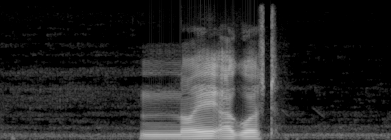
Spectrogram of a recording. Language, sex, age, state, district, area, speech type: Santali, male, 18-30, West Bengal, Purba Bardhaman, rural, spontaneous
